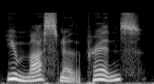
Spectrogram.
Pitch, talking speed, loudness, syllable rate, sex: 205 Hz, 195 wpm, -16 LUFS, 4.4 syllables/s, female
